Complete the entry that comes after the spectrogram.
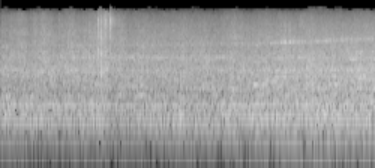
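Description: Diesel-hauled passenger train running along the track, heard from an open carriage window: steady rumble of wheels on rail with a level drone underneath. A short click comes about a second in, and from about three and a half seconds a faint high squeal slowly rises in pitch.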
